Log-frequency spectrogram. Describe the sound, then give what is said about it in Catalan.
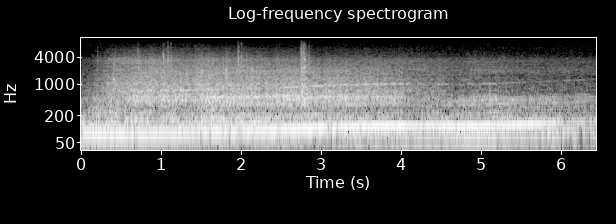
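A black sedan speeding down a road with a steady, loud engine drone and low rumble. Its pitch climbs slightly as it runs, and it eases off a little at the very end. “el misteriós sedan negre convertit en un autèntic cotxe suïcida segueix circulant desenfrenadament per la carretera i a tota velocitat desapareix per l'horitzó holandès.”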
